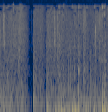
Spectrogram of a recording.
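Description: A few irregular low thumps and knocks, close to a meeting-room microphone.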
